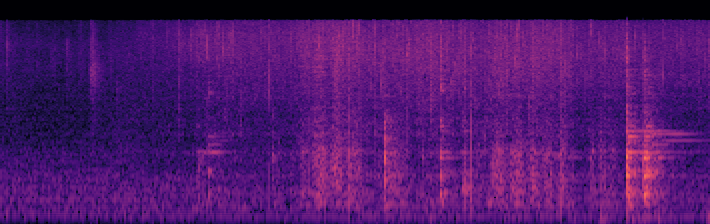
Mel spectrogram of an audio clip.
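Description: Diced carrots sizzling in hot oil in a stainless-steel saucepan while being stirred. The sizzle grows louder about two seconds in, with light scraping, and a short, loud ringing knock comes near the end.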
